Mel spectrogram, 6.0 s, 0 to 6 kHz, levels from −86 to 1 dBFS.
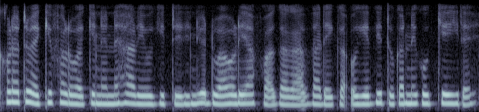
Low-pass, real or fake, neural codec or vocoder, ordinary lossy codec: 5.4 kHz; real; none; none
